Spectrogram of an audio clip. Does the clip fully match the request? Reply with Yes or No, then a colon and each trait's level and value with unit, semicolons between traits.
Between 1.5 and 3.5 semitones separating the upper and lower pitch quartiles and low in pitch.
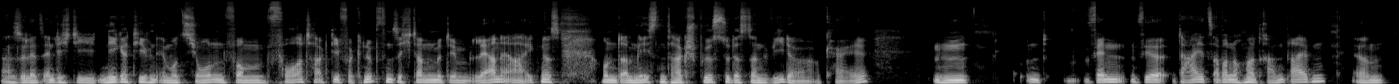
Yes: average, 2.8 semitones; low, 100 Hz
